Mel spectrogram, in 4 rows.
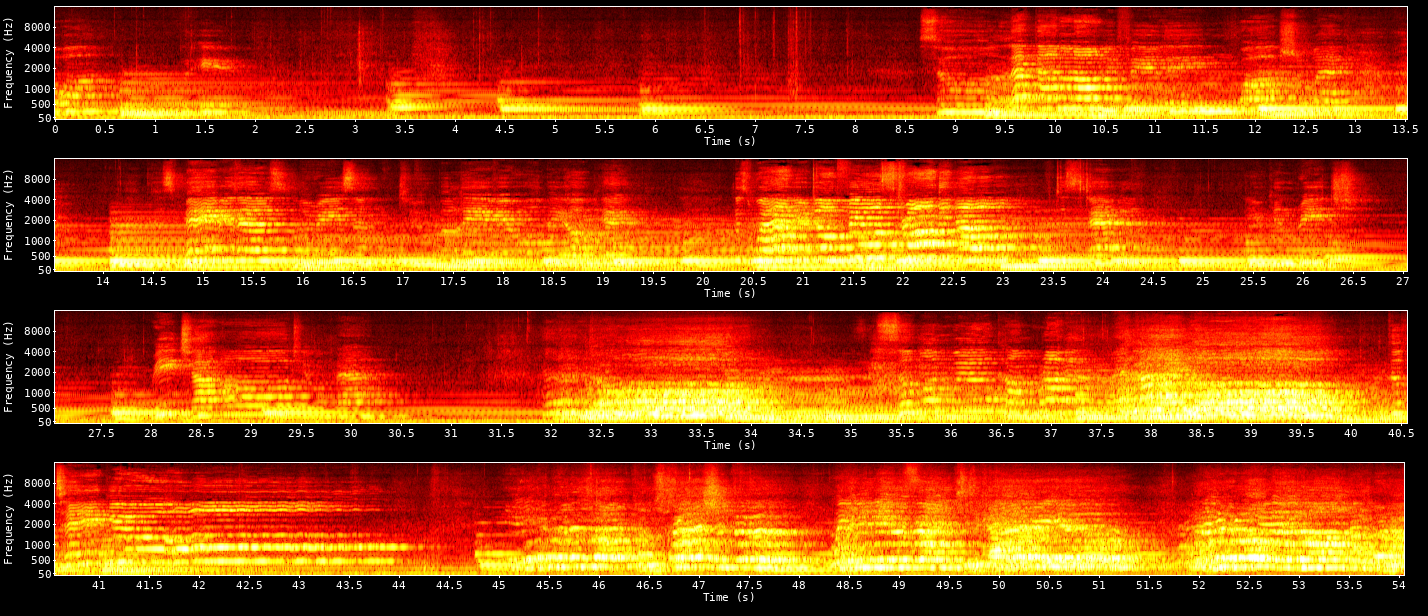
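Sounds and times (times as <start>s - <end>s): choir holding long notes: 31.9s - 35.2s, 36.8s - 40.6s, 44.8s - 54.0s.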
